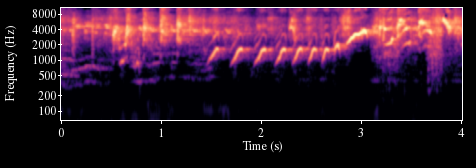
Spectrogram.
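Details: White-rumped shama from Cilacap singing a loud, rapid phrase: a run of about eight quick upswept whistled notes in steady succession, then a higher rising flourish and varied chattering notes, with faint low hum beneath.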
